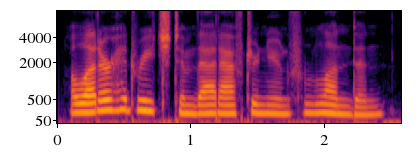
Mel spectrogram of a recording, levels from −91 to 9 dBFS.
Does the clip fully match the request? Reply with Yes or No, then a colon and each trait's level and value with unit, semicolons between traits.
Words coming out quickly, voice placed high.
Yes: fast, 210 wpm; high, 195 Hz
